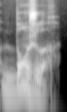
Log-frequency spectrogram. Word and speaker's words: bonjour: Par exemple, si vous prenez le mot bonjour. Bonjour. Ici, vous n'avez pas besoin d'insister sur le R, parce que cette lettre est placée en dernière position du mot.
